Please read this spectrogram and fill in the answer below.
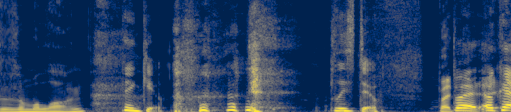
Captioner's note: laughs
